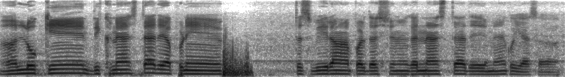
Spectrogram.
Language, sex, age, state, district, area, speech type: Dogri, male, 18-30, Jammu and Kashmir, Udhampur, rural, spontaneous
